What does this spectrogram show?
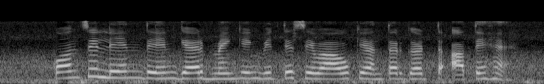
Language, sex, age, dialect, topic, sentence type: Hindi, female, 18-24, Marwari Dhudhari, banking, question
